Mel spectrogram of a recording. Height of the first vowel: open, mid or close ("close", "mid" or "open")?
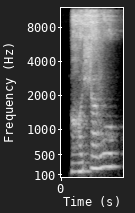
close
